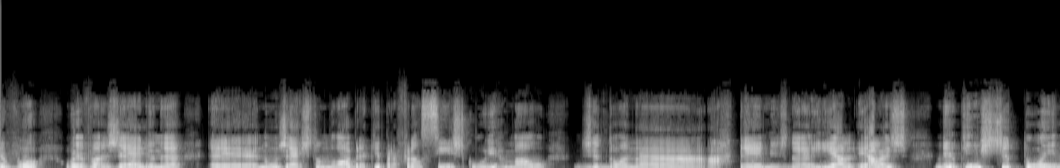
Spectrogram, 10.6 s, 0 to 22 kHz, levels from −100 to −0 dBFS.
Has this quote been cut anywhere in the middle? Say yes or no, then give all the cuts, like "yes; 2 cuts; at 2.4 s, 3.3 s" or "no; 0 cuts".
no; 0 cuts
